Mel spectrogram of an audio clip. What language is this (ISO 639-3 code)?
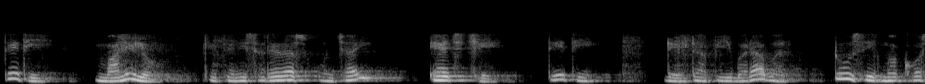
guj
